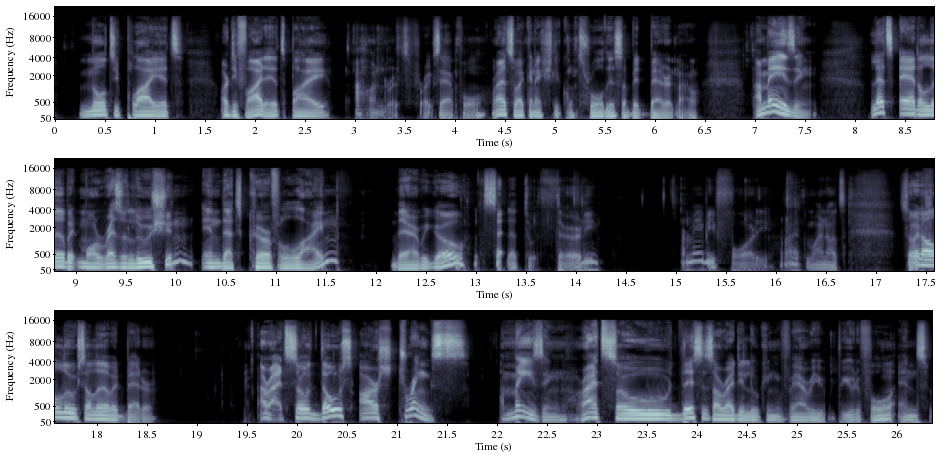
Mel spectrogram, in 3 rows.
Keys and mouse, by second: 2.1-3.4 drag, 3.0 0, 4.8-6.7 shift+drag, 7.1-8.5 middle drag, 9.5 middle click, 10.7 middle click, 12.8-13.9 drag, 14.8-16.0 drag, 17.2-18.6 middle drag, 18.9 shift+middle click, 20.0 middle click, 21.3 shift+middle click, 22.7 shift+middle click, 23.3 shift+middle click, 25.6 ctrl+s.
